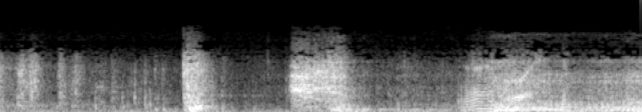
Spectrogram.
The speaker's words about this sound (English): Sure is smooth. I'm going to get me a new car soon. Ah, sure does hum, don't you?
